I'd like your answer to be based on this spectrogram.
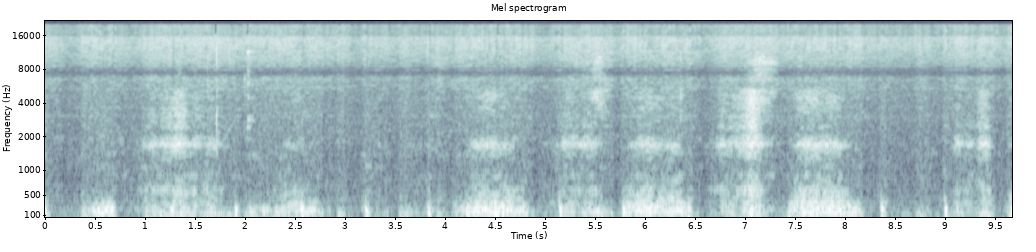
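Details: Hard breathing with heart beating fast after doing 30 jumps in place: heavy breathing after exercise.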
